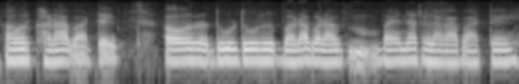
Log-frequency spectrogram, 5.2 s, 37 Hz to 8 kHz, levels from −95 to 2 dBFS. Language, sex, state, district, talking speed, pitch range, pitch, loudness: Bhojpuri, female, Uttar Pradesh, Deoria, 125 wpm, 160-170 Hz, 165 Hz, -16 LUFS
